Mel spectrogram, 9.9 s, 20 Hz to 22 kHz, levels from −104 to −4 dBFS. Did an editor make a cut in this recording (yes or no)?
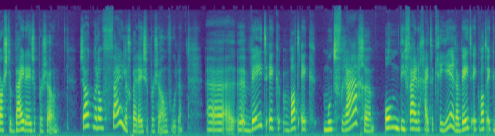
no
